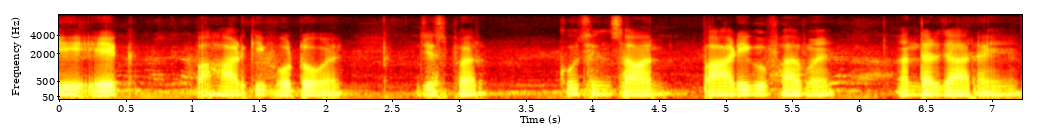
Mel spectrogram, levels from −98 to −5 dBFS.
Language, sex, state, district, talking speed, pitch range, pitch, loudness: Hindi, male, Chandigarh, Chandigarh, 135 wpm, 105-115 Hz, 110 Hz, -17 LUFS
